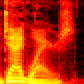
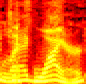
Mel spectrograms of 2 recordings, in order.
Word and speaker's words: Jaguar: pronounces that word differently it's a Jaguar it's not a flag wire well that's what I say too but I've heard all kinds of well elicits the car that's a Jaguar yeah but yeah Jaguar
